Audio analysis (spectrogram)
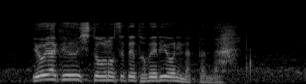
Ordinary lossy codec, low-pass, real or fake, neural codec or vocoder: none; 7.2 kHz; real; none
